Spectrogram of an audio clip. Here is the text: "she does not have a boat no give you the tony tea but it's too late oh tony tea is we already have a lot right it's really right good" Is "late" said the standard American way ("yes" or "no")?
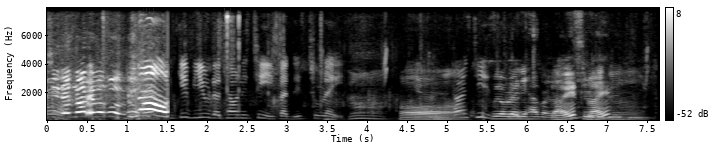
no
